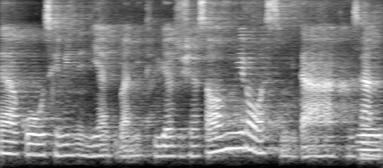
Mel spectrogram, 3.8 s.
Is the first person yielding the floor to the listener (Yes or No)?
Yes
